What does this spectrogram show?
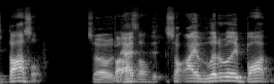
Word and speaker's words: Basel: you spell it but the club because it's pronounced in German is Basel so so I literally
